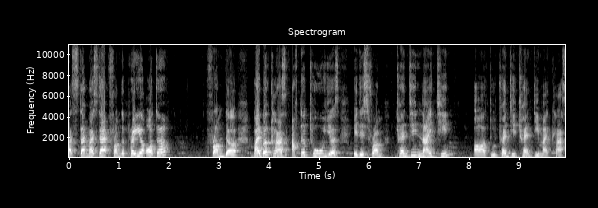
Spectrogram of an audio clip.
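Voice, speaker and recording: Her pitch leaping up and down a great deal, a woman talks fairly slowly. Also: medium pitch for a woman. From Malaysia, Ipoh. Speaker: church member sharing testimony. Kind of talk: testimony. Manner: halting.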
